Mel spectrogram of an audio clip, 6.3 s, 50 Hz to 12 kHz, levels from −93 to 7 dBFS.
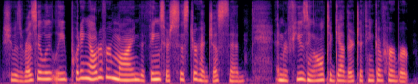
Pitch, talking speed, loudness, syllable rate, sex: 220 Hz, 210 wpm, -15 LUFS, 6.0 syllables/s, female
